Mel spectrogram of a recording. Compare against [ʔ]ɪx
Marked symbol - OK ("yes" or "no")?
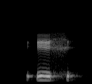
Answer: yes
